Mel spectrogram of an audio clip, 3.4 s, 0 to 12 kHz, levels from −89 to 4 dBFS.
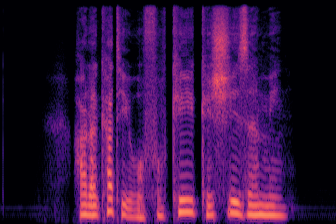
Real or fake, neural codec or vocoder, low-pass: fake; codec, 16 kHz in and 24 kHz out, 0.4 kbps, LongCat-Audio-Codec, two codebook decoder; 10.8 kHz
